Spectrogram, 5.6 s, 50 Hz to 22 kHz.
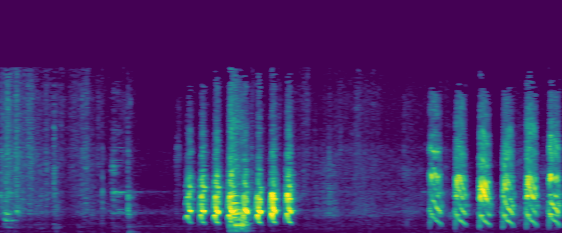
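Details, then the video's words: Indian ringneck parakeet calling: rapid runs of harsh, descending squawks in bursts of about eight, a louder screech in the middle, with softer chatter at the start. "1 hour parrot sound | ringneck"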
